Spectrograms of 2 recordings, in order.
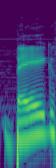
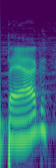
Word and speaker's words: bag: from folks who say I say the word bag funny, and we always thought our southern friends and our cousins said it funny by saying bag, but a long A is just a kind of a Minnesota Dakota's accent coming through.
